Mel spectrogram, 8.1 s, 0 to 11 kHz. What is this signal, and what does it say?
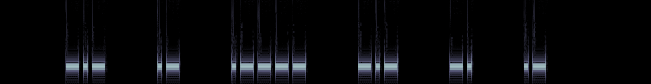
Morse code, heard as a keyed tone, about 23 wpm, spaced as for 10 wpm, 700 Hz. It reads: KA1KNA
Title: USA Call Signs - 6 Characters - 4x Character Spacing - 22wpm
